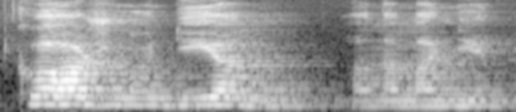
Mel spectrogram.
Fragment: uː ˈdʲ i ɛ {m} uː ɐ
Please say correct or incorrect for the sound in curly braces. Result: incorrect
